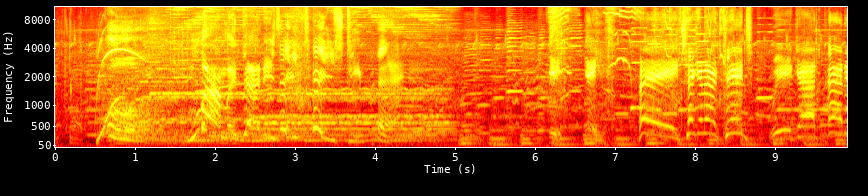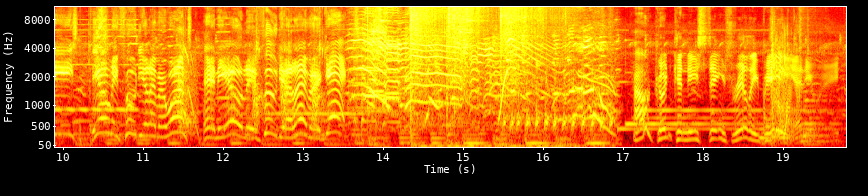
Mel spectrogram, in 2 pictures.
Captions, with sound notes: Oh, mama, that is a tasty patty. Hey, check it out, kids. We've got patties. The only food you'll ever want and the only food you'll ever get! [cheering] How good can these things really be, anyway?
